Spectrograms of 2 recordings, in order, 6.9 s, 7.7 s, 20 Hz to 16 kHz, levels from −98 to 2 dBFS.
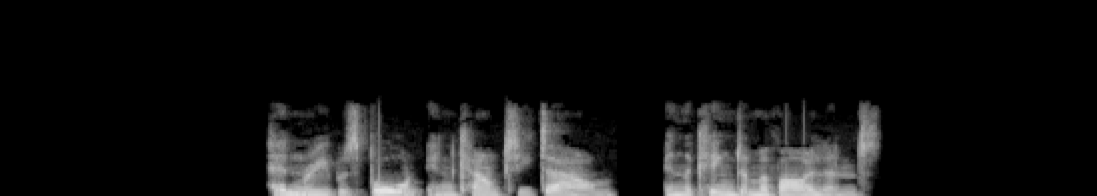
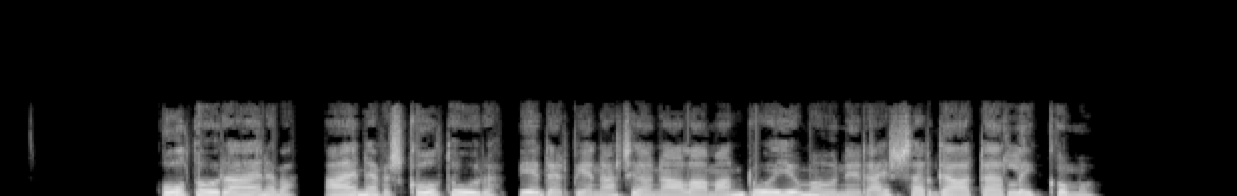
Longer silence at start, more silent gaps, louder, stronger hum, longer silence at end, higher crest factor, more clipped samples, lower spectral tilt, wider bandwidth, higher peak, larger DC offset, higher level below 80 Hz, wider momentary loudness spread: first, 1.65 s vs 1 s; first, 3.85-4.13 s vs 1.91-2.02 s, 3.16-3.23 s; about the same, -18 LUFS vs -17 LUFS; neither; first, 1.4 s vs 0.9 s; about the same, 18 dB vs 16 dB; neither; about the same, -5.5 dB/octave vs -6.5 dB/octave; about the same, 7.6 kHz vs 7.6 kHz; about the same, -2 dBFS vs 0 dBFS; neither; about the same, -56 dBFS vs -56 dBFS; first, 15 LU vs 7 LU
